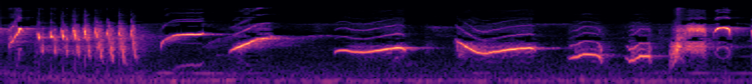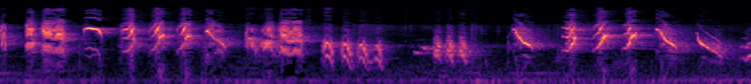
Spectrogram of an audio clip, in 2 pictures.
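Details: Long-tailed shrike singing, used as lure material for training birds to sing: a varied medley of buzzy rattles, rising and falling whistled slurs and quick high chirps, run together with barely a pause.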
